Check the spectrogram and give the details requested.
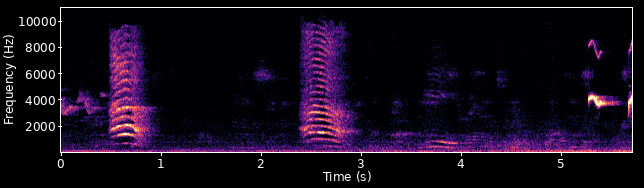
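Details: Ultramarine grosbeak (Cyanoloxia brissonii) song: two rich, warbled phrases about two seconds apart, each sliding downward, then a brief bright whistle, with faint voices in the background.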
